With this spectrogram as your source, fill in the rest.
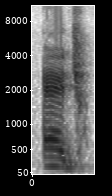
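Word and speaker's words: edge: आपने देखा यहाँ पर जी है और जी से पहले डी लिखा हुआ है, जी से पहले डी है, तो इस कंडीशन के अंदर डी साइलेंट होगा।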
